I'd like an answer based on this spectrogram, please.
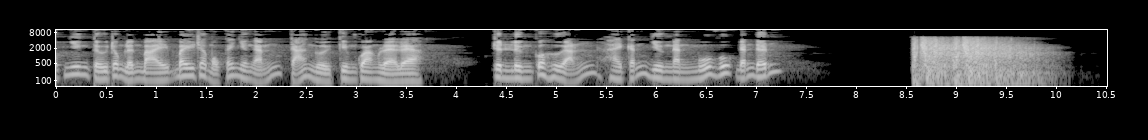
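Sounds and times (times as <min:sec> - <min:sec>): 
speech: 0:00.0 - 0:03.8, 0:04.4 - 0:07.3
explosion sound effects: 0:08.6 - 0:10.2.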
